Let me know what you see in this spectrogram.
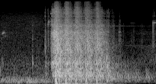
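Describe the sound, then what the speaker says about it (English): Rapid automatic gunfire from the Venture crew's primary gun, recorded outdoors among hills for King Kong: a sudden loud burst of fast repeating shots that rings out for about a second, then decays into echoing tail. "Primary gun used by the Venture crew."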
